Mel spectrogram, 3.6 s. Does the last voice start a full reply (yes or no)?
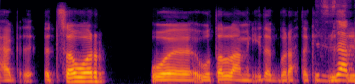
yes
